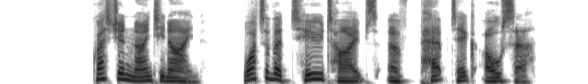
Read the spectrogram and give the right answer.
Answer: Gastric and duodenal.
